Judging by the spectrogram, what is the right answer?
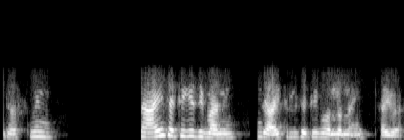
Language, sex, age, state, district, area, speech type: Odia, female, 18-30, Odisha, Dhenkanal, rural, conversation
